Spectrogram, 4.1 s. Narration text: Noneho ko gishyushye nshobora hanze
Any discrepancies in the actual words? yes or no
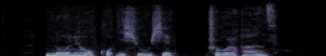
no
